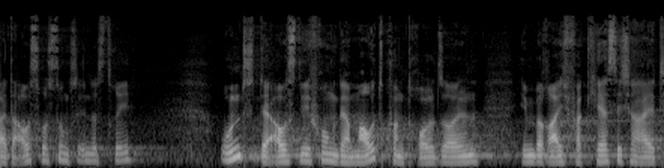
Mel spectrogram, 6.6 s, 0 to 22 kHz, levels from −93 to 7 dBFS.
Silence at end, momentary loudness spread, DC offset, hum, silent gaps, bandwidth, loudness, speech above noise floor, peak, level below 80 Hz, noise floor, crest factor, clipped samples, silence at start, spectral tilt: 0 s; 12 LU; under 0.1%; none; none; 15.5 kHz; -36 LUFS; 27 dB; -16 dBFS; -74 dBFS; -62 dBFS; 20 dB; under 0.1%; 0 s; -6 dB/octave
